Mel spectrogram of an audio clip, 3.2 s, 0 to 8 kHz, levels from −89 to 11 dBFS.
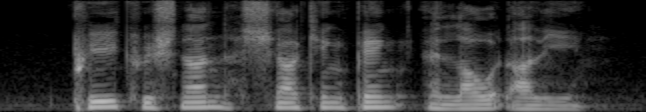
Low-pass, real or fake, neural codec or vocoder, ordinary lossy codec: none; real; none; none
